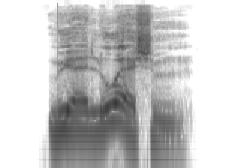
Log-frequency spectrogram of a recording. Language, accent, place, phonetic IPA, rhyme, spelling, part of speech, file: German, Germany, Berlin, [myeˈloːɪʃm̩], -oːɪʃm̩, myeloischem, adjective, De-myeloischem.ogg
- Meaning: strong dative masculine/neuter singular of myeloisch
